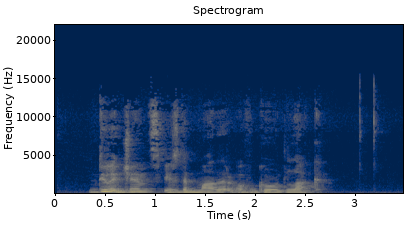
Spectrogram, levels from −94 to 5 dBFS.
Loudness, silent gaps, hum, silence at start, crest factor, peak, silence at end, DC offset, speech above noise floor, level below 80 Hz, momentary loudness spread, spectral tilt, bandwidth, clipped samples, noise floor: -35 LUFS; none; none; 0.35 s; 18 dB; -18 dBFS; 0.8 s; under 0.1%; 26 dB; -70 dBFS; 21 LU; -6 dB/octave; 15 kHz; under 0.1%; -60 dBFS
